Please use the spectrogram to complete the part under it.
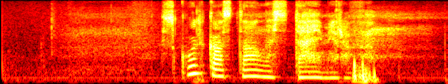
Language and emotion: Russian, sad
